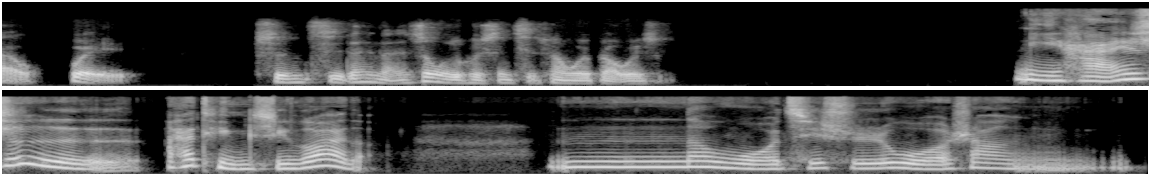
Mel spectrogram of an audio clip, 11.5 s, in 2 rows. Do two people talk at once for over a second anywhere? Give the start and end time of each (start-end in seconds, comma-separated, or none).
none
